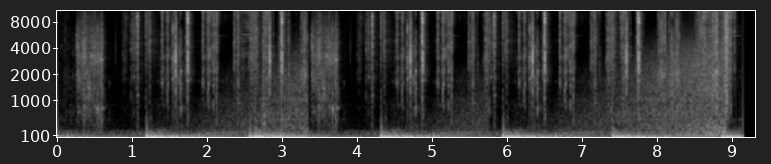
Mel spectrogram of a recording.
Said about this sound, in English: Guns cocking.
